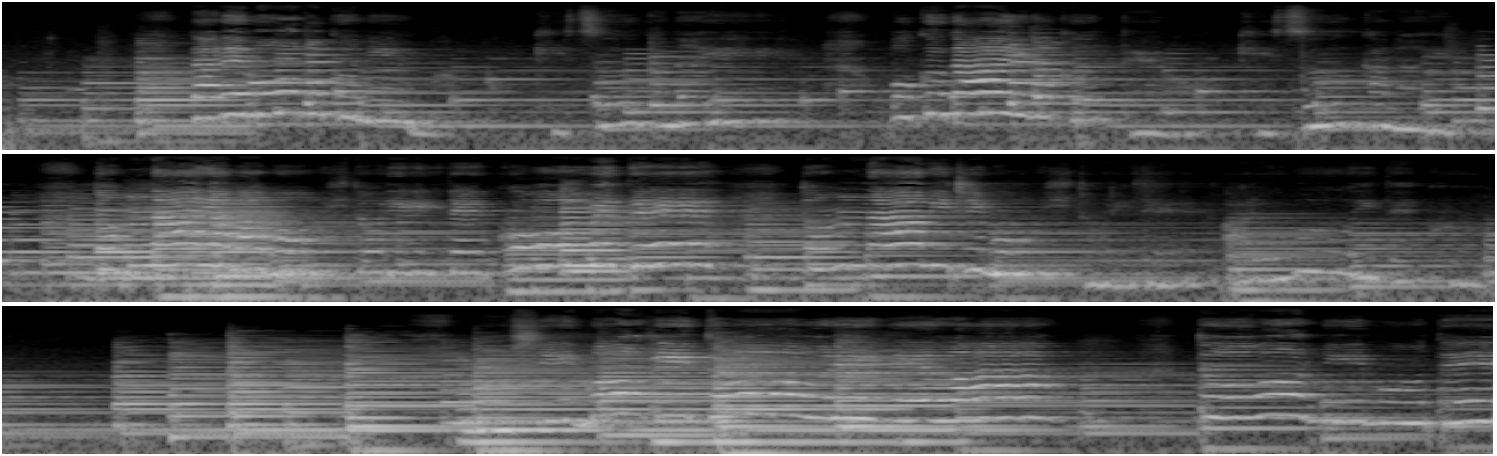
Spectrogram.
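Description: A woman sings live with piano accompaniment, in phrases that swell and fall. Deeper bass notes join about ten seconds in and fill out the sound.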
